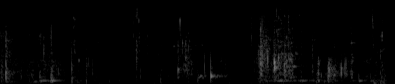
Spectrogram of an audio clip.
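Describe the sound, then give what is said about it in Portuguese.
Someone takes a sip of water: quiet wet mouth clicks and a soft gulp, with a few small splashy, slurping sounds spread over a few seconds and no talking. “Vou aqui beber uma água.”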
